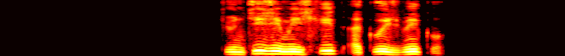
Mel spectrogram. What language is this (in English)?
Santiago del Estero Quichua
